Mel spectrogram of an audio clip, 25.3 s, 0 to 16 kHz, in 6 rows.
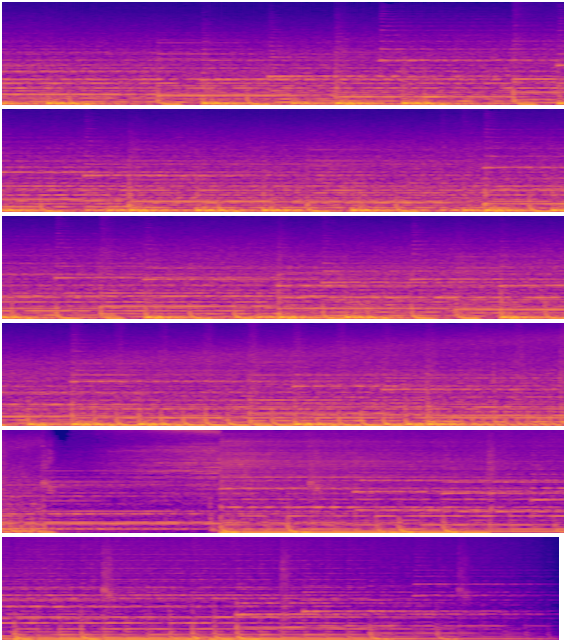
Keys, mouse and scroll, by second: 5.3 click, 6.9 alt+Num_Lock, 7.1 alt+scroll up 1, 7.2 alt+scroll down 1, 7.7 space, 7.9 click, 8.0 space, 9.2 click, 13.5 click.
